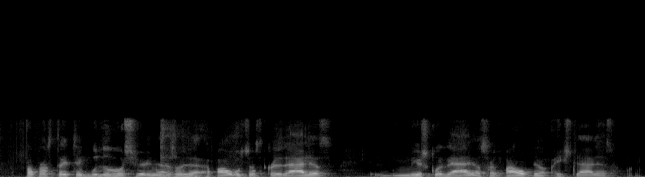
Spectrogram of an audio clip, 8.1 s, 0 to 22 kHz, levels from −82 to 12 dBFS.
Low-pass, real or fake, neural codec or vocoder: 7.2 kHz; fake; codec, 16 kHz, 2 kbps, X-Codec, HuBERT features, trained on balanced general audio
